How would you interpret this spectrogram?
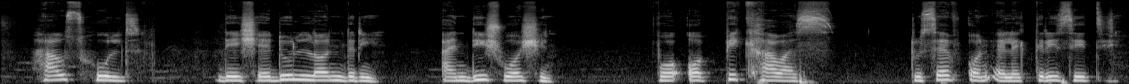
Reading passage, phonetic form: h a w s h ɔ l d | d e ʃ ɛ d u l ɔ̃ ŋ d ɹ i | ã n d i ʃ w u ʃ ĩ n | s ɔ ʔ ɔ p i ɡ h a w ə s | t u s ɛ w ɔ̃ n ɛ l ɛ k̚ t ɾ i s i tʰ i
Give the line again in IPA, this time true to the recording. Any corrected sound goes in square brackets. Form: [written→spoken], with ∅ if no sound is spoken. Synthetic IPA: h a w s h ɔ l d | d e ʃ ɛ d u l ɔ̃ [ŋ→n] d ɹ i | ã n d i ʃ w [u→ɔ] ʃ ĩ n | [s→f] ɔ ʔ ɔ p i [ɡ→k] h a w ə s | t u s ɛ [w→v] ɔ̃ n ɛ l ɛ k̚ t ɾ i s i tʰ i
